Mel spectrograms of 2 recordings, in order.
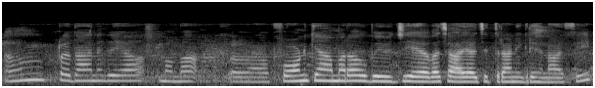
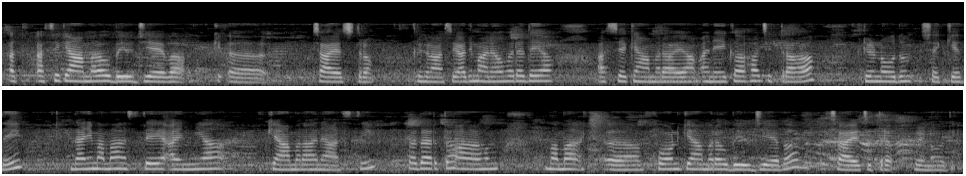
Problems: background sounds at intervals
